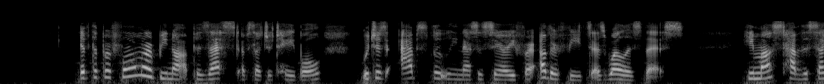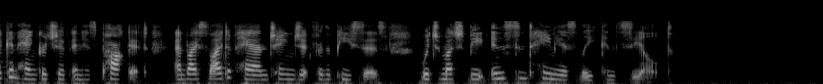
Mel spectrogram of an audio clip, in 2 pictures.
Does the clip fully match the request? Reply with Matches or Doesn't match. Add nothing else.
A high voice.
Matches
